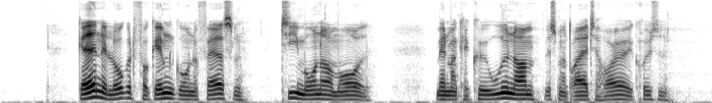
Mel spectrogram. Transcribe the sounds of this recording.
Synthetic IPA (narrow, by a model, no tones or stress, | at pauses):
ɡ̥ɛð̞ˠən̩æɐlɔ̽ɡ̥əð̩ˠfɒ̽ɡ̥emm̩ɡ̥ɔ̰̽ːnəfɛɐsl̩ | t͡sʰḭːmɔ̽ːnəðˠɐɒ̽mɒ̰ːð̞̩ˠ | menmænkʰækʰøːuːð̞ˠən̩ɒ̽m̰ʋe̝smænd̥ʁɑ̈ɪɐt͡sʰe̝lɦɒ̽ɪʁɐːikʰʁysð̩ˠ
